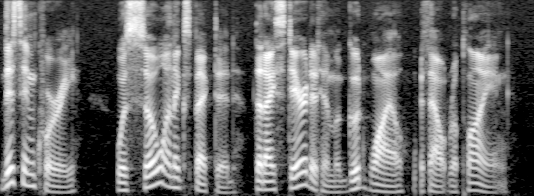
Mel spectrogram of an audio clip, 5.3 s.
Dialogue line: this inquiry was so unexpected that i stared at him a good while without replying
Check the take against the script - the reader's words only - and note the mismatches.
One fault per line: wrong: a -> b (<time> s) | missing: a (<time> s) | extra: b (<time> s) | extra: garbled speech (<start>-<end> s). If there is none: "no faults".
no faults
